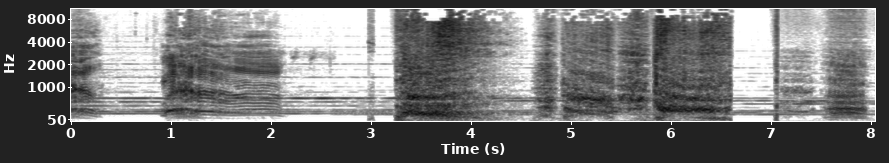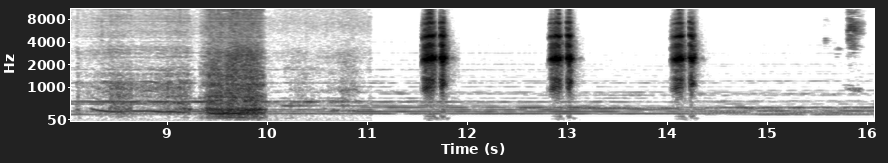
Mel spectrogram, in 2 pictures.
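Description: Camel groaning and bellowing in several long, deep calls over steady background music, followed by three short, sharp animal calls about a second apart.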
